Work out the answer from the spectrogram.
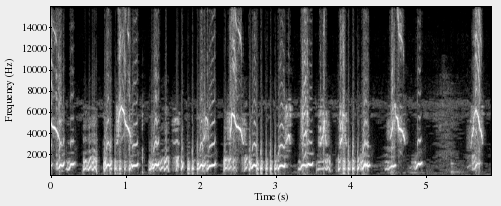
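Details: Young White-breasted waterhens call for their mother on a trapping lure track: loud, gravelly repeated notes in bunches, each topped by bent squeaks, with occasional high falling whistles.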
